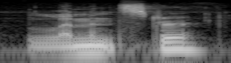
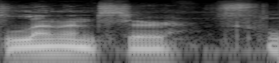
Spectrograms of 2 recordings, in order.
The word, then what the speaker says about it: Leominster: came up here and he said I'm at a hotel in Leo Minster and I was like what and I was like well it's lemon sir I can feel it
